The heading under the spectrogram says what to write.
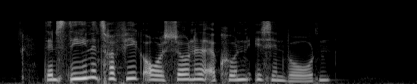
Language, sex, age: Danish, female, 48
